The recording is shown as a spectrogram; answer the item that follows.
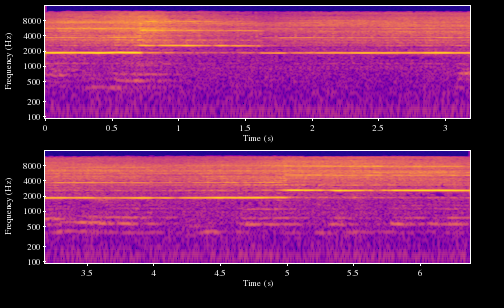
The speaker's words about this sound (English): They cook in the woman's stainless steel cart as she pushes it up the street. She runs the steam out a long whistle to announce her presence.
